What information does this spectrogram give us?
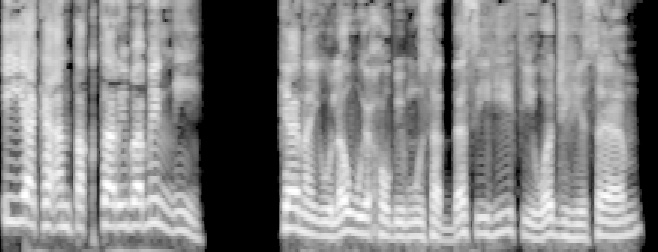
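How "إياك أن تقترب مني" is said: Eitan, much higher and tense; backing away, warning; sharp warning. A narrator's reading. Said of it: "بحركة حادة قائلة".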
